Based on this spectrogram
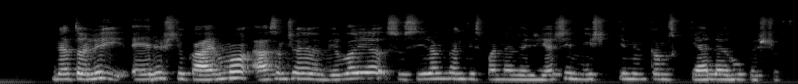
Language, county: Lithuanian, Utena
